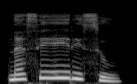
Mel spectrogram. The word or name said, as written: ನಸೆಯೇರಿಸು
